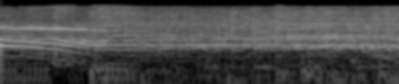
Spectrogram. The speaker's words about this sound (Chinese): 借着各位热情的掌声，我们一起来欢迎一下我们节目当中重量级的嘉宾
